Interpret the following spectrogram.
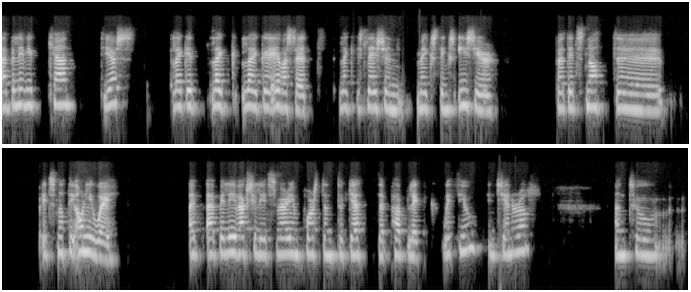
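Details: Adult woman who stutters, a panelist at an International Stuttering Awareness Day webinar; stuttering.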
